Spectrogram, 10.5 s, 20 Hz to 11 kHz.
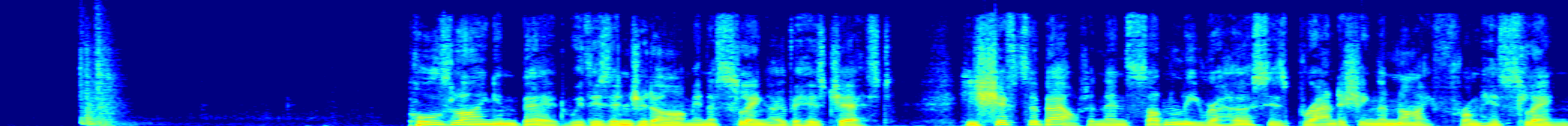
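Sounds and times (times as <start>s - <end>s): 
door closing behind a man in a wheelchair: 0.5s - 1.0s
speech: 2.8s - 10.4s.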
